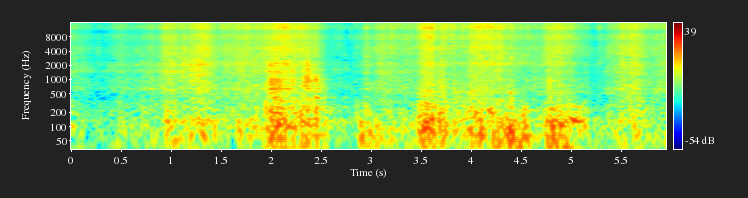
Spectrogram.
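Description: Thin plastic shopping bags crinkling and rustling loudly as a hand rummages through them, opening a black plastic bag.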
